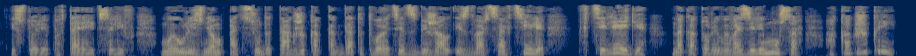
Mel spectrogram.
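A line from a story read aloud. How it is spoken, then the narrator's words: Plain. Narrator (Russian): спросила Жасмин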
